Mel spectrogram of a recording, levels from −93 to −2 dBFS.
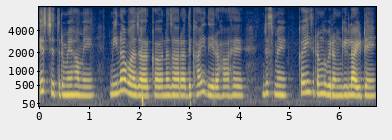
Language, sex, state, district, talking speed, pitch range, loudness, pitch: Hindi, female, Jharkhand, Jamtara, 170 wpm, 225-270 Hz, -17 LUFS, 235 Hz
